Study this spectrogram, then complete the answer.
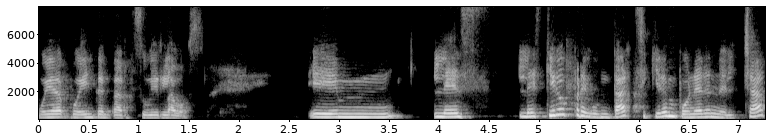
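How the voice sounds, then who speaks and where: A woman speaks at a fairly slow pace in a fairly high-pitched voice with ordinary pitch variation. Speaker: workshop facilitator for a children's organization. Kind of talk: online workshop session. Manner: soft-spoken.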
